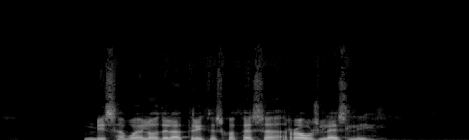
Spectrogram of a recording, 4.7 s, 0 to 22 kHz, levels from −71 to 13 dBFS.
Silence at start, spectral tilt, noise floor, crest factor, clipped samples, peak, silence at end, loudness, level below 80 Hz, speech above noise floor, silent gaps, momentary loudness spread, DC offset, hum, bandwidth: 0.85 s; -6 dB/octave; -70 dBFS; 20 dB; under 0.1%; -4 dBFS; 0.95 s; -21 LUFS; -56 dBFS; 49 dB; none; 11 LU; under 0.1%; none; 15 kHz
